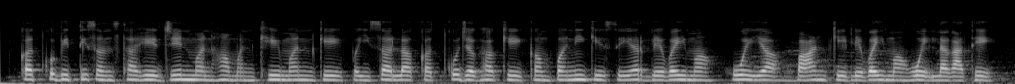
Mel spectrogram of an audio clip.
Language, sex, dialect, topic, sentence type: Chhattisgarhi, female, Western/Budati/Khatahi, banking, statement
